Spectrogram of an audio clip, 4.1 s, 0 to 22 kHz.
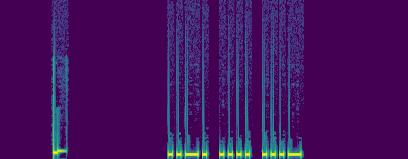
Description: Morse code, heard as a keyed tone, about 28 wpm, 700 Hz. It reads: FHV
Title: USA Call Sign Postfixes - 3 Letters 28wpm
